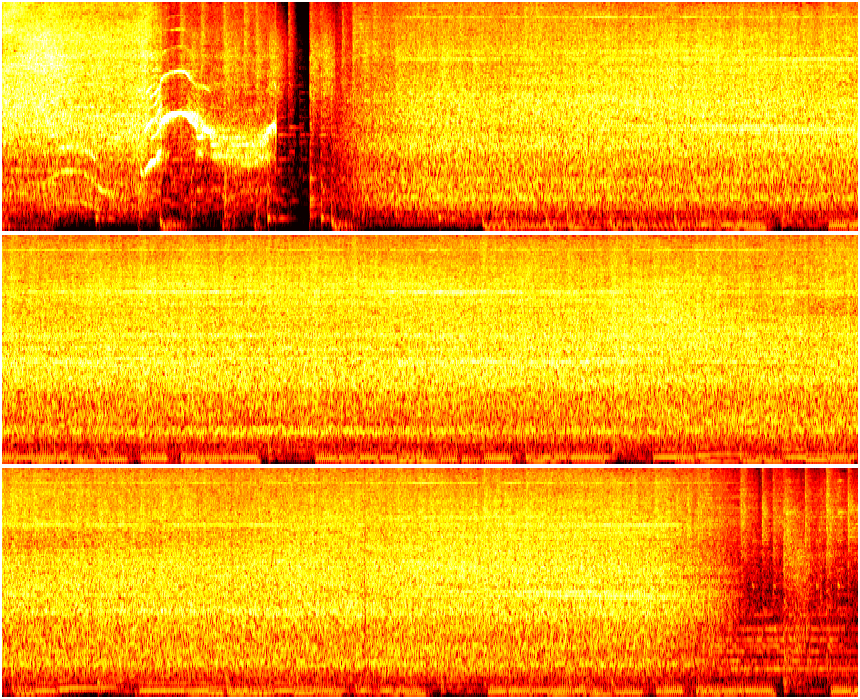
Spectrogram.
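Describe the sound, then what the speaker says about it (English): A Dyson vacuum cleaner sucks up a cockroach, running loud and steady for a long stretch after a brief clatter of handling at the start, then cutting off near the end. "Have no fear. The Dyson is here. Let's suck this little guy up."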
